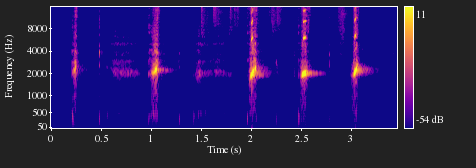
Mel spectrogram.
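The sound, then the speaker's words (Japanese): Five short, sharp lip whistles at a high pitch, spaced irregularly, the first two softer and the last three louder and more piercing, with no talking; an old man whistles to call his tame goose. “と唇を吹きました。こんな命がけの場合でも、飼い主の呼び声を聞き分けたと見えて、ガンはこっちに方向を変えました。”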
